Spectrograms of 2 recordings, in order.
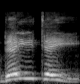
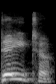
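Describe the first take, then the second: First: The second syllable has a long 'ay' vowel. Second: The second syllable has a weak schwa vowel. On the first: The speaker calls it wrong. "নিয়ম অনুসারে এই শব্দের উচ্চারণ হওয়ার কথা ছিল ডেই টেই" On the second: The speaker calls it right. "এখানে দিবে শোয়া সাউন্ড"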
